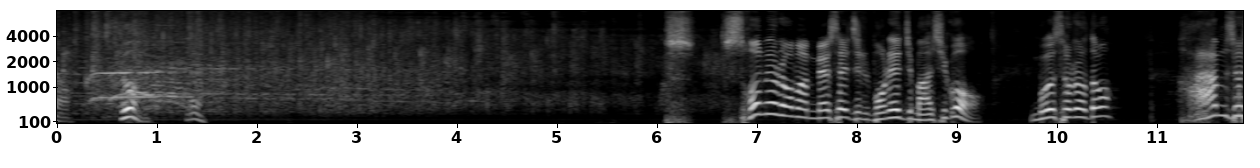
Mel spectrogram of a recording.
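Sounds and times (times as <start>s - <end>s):
speech: 0.0s - 1.6s, 6.9s - 10.7s, 11.3s - 11.8s
audience clapping: 0.0s - 7.6s.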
